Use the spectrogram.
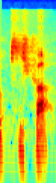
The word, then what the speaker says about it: Kipha: Mais Shimon est devenu Képhas. Ou plutôt Kipha, si on veut prononcer vraiment comme c'est écrit.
